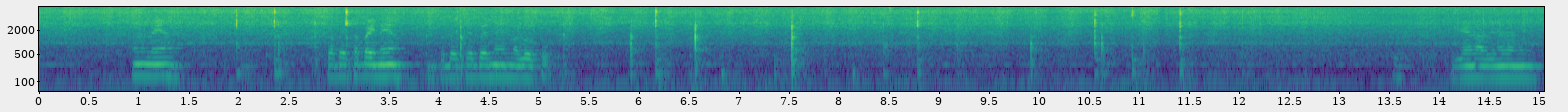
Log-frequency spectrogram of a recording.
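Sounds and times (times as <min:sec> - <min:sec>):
vegetables sizzling in oil: 0:00.0 - 0:15.0
spatula stirring and tossing: 0:01.4 - 0:12.6
spatula knocking against pan: 0:05.2 - 0:11.6.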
